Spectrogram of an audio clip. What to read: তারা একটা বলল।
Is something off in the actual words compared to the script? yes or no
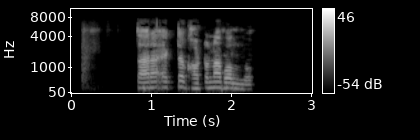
yes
